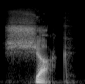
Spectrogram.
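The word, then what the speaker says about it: Shough: think it'd be Shuff but it's pronounced shuck and I literally went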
